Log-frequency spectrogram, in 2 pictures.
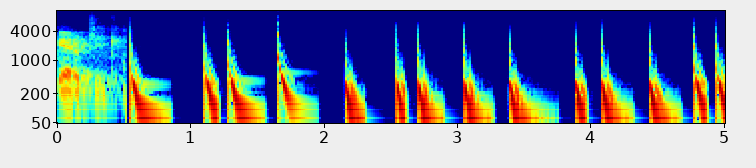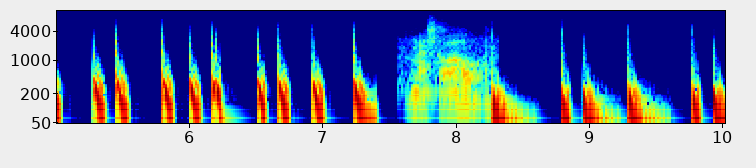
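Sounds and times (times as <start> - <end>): synthesized kick drum booms: 0.5 - 7.4.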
